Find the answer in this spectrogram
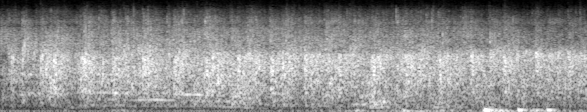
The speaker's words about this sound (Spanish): te da la bienvenida con este cálido aplauso.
